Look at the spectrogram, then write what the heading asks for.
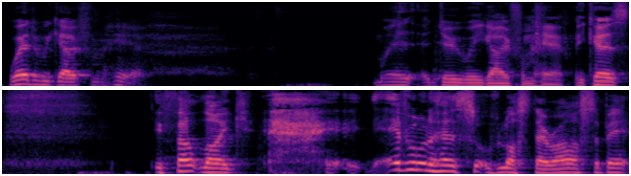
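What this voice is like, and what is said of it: Congested voice with a cold. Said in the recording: “when I've got a cold,”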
